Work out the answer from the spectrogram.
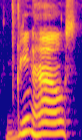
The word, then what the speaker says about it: greenhouse: us what it is greenhouse with the stress on the first syllable it is greenhouse what is it it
